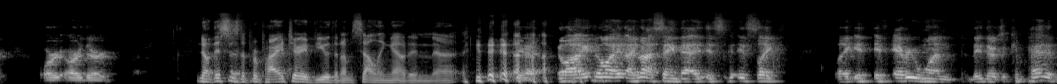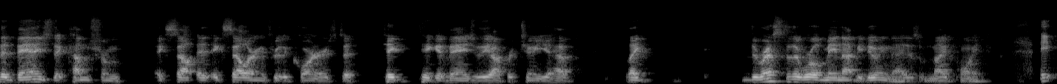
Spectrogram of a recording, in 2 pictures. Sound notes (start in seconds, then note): 4.6 laughs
